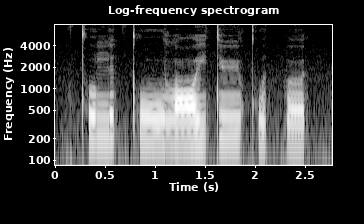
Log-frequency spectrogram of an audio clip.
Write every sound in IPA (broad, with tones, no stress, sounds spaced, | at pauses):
t̪ʰ ʊ˧ ŋ ɪ˥ k̚ t̪ʰ uː˨ l ɔː˨˧ j t̪ yː˧ kʷʰ ɪ˨˥ k̚ p ɵ˧ t̚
